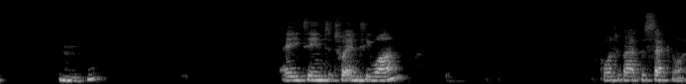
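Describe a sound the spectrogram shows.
An elderly woman speaks calmly through an online call, in short phrases with pauses.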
